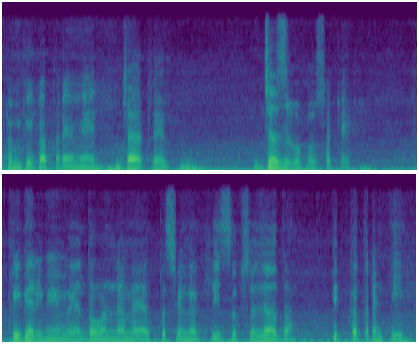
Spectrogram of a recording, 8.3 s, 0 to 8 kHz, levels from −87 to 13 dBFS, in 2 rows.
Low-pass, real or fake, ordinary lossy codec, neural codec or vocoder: 7.2 kHz; fake; none; codec, 32 kHz, 1.9 kbps, SNAC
